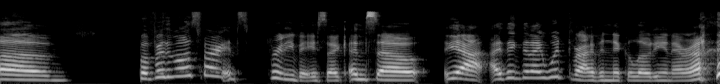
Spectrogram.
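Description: Very wide pitch swings mark this woman's animated tone. She has a fairly high pitch and an American accent. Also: moderate pace, quiet background. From upstate New York. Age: 30s. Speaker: comedian and former college runner. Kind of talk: casual chat.

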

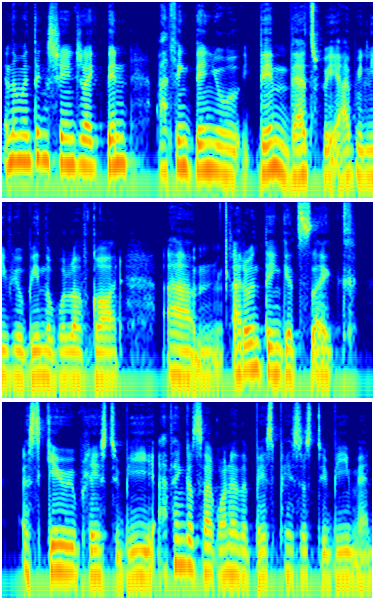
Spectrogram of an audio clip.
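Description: Lively intonation carries the speech at a moderate pace in a very clean recording with a silent background. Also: woman, very deep, low pitch for a woman. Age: 20s. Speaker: podcast host. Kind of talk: casual solo talk on faith.

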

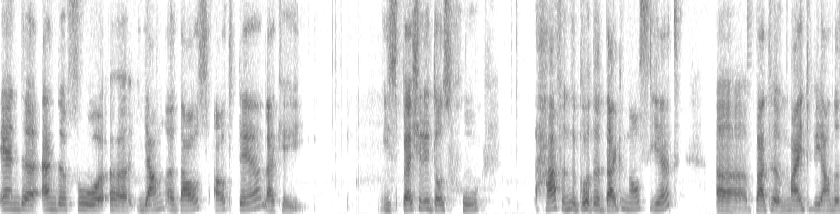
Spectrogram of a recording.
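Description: A woman's fairly high voice in a Chinese accent, very slow, with ordinary pitch variation, on a very clean recording with a silent background. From China. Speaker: podcast host. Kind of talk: casual interview chat. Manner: halting, many fillers.

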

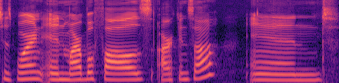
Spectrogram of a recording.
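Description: Soft-spoken woman at medium pitch and a fairly slow pace, with a dry, close sound and no echo. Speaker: podcast co-host, string player. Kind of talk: casual chat. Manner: soft-spoken, struggles to project.

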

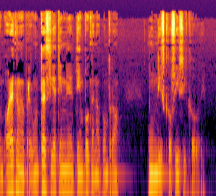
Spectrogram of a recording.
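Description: This man's fairly low voice is dark and mellow in tone, somewhat breathy, with fairly even intonation. He talks at a moderate pace on a very clean recording with a silent background. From Mexico, Cancún (Quintana Roo). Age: 20s. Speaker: music producer. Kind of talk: casual chat.

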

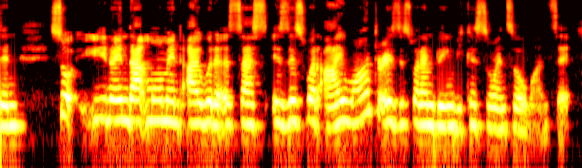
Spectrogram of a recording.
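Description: Fairly quick speech with hardly any pauses and ordinary pitch variation. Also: woman. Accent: Canadian. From Canada, Brampton Ontario, Punjabi community. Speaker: nonprofit founder. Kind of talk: casual interview.

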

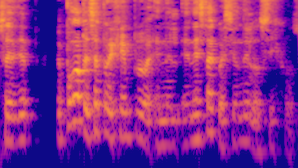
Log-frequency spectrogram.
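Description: A man with a fairly high voice talks at a fairly quick pace, his intonation lively. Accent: Mexican. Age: 20s. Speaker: podcast co-host. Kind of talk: casual chat.

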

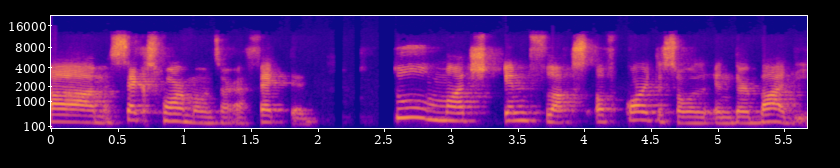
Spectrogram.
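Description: At a fairly slow pace, a woman speaks with a fairly high pitch, lively intonation and a somewhat breathy sound. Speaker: nutrition coach. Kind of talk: podcast interview.

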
